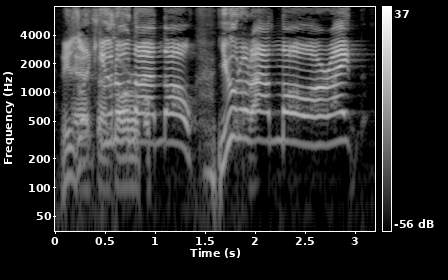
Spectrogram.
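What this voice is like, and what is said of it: Weird Chicago-New York sportscaster voice. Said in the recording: “He has such a weird voice. ... He's like a weird, like, Midwest New York vibe. It's like a weird combo. He's got like the Chicago, like these guys, but he also has like a bit of New York.”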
